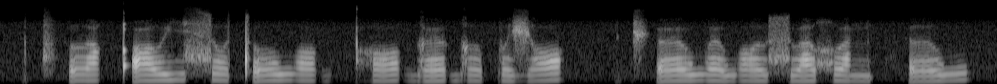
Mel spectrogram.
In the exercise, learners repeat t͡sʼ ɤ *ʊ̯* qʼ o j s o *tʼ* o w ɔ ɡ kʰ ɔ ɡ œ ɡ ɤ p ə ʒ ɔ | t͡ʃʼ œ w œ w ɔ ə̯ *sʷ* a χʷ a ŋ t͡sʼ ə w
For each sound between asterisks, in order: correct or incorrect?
incorrect, correct, correct

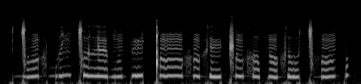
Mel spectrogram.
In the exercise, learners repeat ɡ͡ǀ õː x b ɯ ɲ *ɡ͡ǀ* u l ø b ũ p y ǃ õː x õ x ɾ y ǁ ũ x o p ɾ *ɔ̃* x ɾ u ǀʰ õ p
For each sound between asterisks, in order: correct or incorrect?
incorrect, incorrect

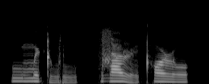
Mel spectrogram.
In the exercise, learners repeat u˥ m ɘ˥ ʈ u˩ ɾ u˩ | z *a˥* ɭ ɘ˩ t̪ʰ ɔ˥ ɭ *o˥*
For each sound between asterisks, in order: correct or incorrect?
correct, correct

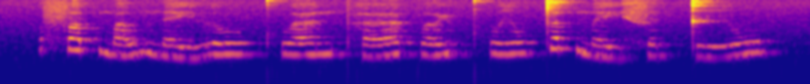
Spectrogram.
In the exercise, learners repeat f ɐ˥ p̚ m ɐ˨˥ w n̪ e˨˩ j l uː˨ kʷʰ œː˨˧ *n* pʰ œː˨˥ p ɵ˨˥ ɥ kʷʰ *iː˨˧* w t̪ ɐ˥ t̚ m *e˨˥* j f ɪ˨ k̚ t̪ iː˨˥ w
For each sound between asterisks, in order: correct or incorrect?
correct, correct, incorrect

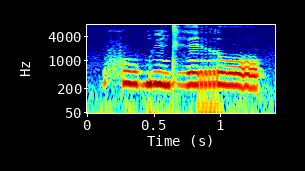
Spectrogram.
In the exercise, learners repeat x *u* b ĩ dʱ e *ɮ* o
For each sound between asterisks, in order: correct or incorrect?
correct, incorrect

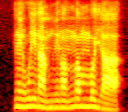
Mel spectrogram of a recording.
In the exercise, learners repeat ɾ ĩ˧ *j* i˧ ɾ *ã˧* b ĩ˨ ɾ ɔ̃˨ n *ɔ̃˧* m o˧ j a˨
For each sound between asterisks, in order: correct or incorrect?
incorrect, incorrect, incorrect

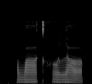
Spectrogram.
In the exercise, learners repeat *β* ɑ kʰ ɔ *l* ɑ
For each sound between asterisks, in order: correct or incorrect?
correct, correct

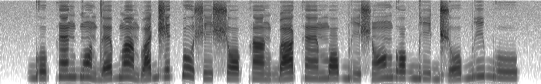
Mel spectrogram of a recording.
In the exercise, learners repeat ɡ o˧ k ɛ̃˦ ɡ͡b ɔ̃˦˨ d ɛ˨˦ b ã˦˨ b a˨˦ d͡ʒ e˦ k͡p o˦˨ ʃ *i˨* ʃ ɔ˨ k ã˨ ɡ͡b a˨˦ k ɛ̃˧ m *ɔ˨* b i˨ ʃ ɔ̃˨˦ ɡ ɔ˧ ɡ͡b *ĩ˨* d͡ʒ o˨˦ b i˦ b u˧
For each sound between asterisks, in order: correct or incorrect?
correct, incorrect, incorrect

